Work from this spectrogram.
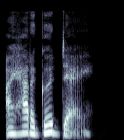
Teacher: Here we focus on the D in had. Feel that vocal cord vibration.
